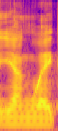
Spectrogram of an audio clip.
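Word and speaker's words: Younghoe: Young Ho Koo, baby. – I thought it was Young Wei. – It is 100% Young Wei Koo, but.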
